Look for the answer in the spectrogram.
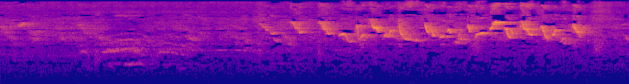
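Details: Tutor song of a white-eye, fast and dense: soft scattered notes at first, then a quick run of bright, high, slurred chirps, roughly three per second, for the last three seconds.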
